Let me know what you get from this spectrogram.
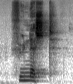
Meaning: funest, disastrous, catastrophic, fatal
- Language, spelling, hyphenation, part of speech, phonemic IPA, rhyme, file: Dutch, funest, fu‧nest, adjective, /fyˈnɛst/, -ɛst, Nl-funest.ogg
